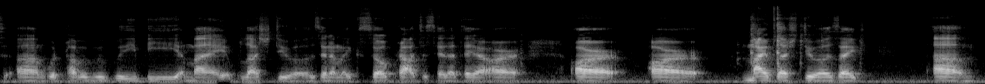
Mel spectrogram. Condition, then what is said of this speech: Stuttering. But like, I think like when I speak about makeup, I feel really confident within it because I can actually say like, I think I know what I'm talking about.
